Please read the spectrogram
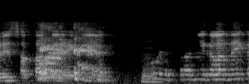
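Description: Speech with a throat clearing, and a short break a little past the middle.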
